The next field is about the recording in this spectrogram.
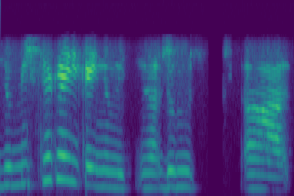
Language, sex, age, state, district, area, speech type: Manipuri, female, 18-30, Manipur, Senapati, urban, conversation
